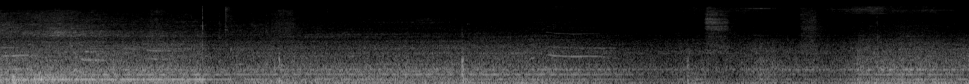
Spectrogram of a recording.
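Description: NJ Transit commuter train rolling past and drawing away, its wheels rumbling on the rails with a steady hum over the noise. The sound drops about two seconds in as the trailing cab car clears, then fades as the train recedes.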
